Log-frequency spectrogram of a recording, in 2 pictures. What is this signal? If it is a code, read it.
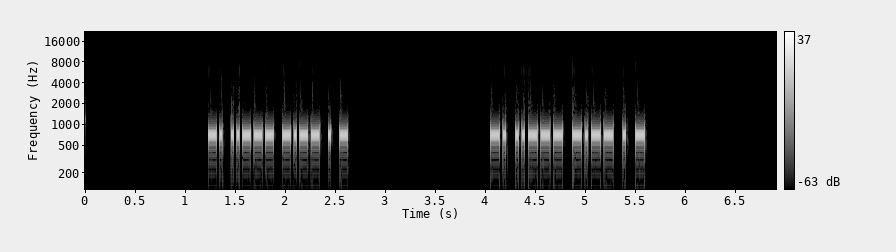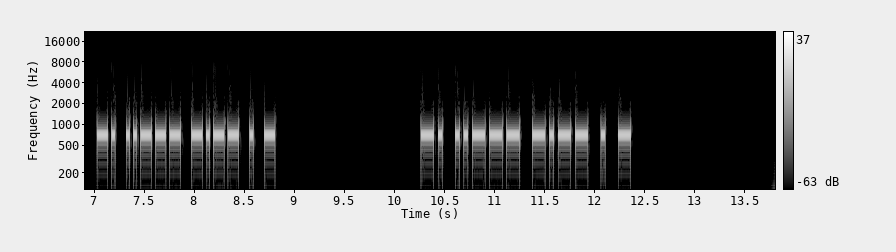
Morse code, heard as a keyed tone, about 34 wpm, 700 Hz. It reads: N2YET N2YET N2YET N2YET
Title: Speed Racing - USA Call Signs 28wpm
